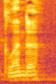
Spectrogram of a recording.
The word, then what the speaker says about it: Glinda: And, it's Glinda, right? Am I saying that right? Glinda? – Glinda, with an I, I'm pretty sure.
